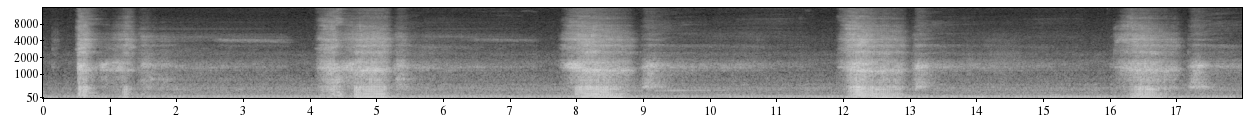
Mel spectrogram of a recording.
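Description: Rough, rattling snores recurring about every four seconds, roughly 15 breaths a minute, over a steady background hum; ordinary snoring during sleep.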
